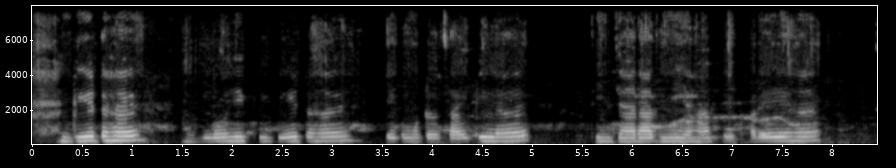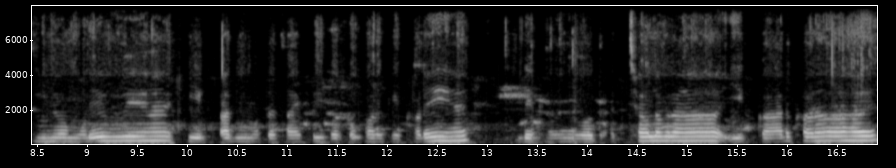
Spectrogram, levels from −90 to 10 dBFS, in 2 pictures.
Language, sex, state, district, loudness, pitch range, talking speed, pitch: Hindi, female, Bihar, Purnia, -20 LUFS, 200-245 Hz, 140 wpm, 230 Hz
